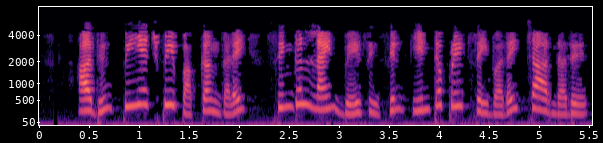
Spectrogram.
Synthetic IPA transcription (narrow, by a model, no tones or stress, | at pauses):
ɐðɯpiːet͡ʃpipɐkːɐŋɡɐɭɐɪ | sɪŋɡɐlːɐɪnbeːsɪsɪlɪɳʈɐɾpɾiːʈsɛjʋɐðɐɪt͡ʃaːɾnd̪ɐðɯ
